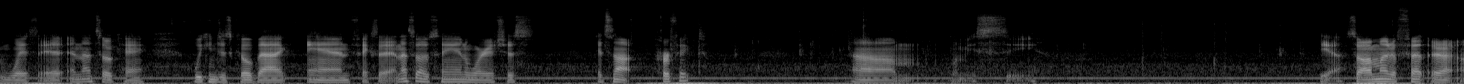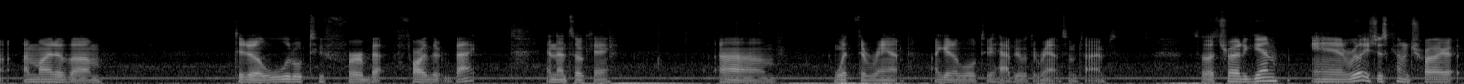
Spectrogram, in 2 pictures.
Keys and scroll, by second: 8.0 ctrl+z, 8.5 ctrl+z, 9.2 ctrl+z, 10.8 ctrl+y.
